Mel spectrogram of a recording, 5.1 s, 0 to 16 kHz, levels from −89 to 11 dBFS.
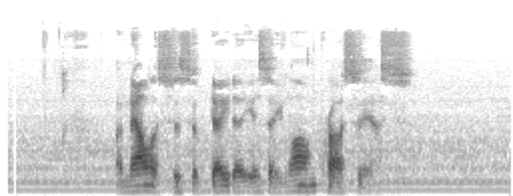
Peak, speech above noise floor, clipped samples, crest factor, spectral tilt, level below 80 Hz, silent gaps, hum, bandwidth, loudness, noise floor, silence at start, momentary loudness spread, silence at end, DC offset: -6 dBFS; 28 dB; under 0.1%; 24 dB; -3.5 dB/octave; -72 dBFS; none; none; 9.6 kHz; -26 LUFS; -54 dBFS; 0.6 s; 23 LU; 1.05 s; under 0.1%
